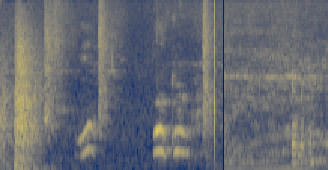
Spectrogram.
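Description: A small child babbles close by.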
